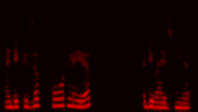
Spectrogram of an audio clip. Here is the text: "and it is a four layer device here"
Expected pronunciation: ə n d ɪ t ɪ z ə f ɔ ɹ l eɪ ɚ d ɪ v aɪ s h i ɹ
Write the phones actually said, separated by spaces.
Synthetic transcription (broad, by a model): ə n d ɪ t ɪ z ə f ɔ ɹ l eɪ ɚ d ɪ v aɪ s h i ɹ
